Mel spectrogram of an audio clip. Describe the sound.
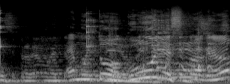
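Glasses clink together a few times in a toast, bright short chimes, mixed in with several people talking over each other.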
